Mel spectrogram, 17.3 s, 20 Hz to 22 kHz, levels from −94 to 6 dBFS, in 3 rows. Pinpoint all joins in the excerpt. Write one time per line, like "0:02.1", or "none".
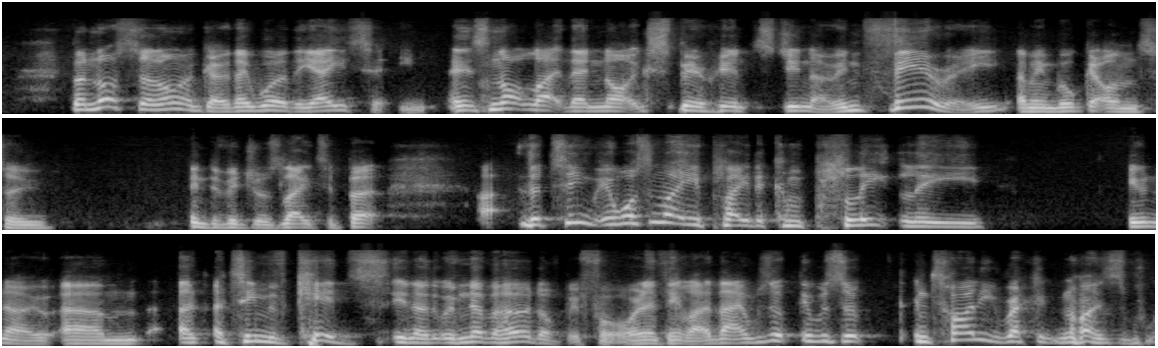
none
